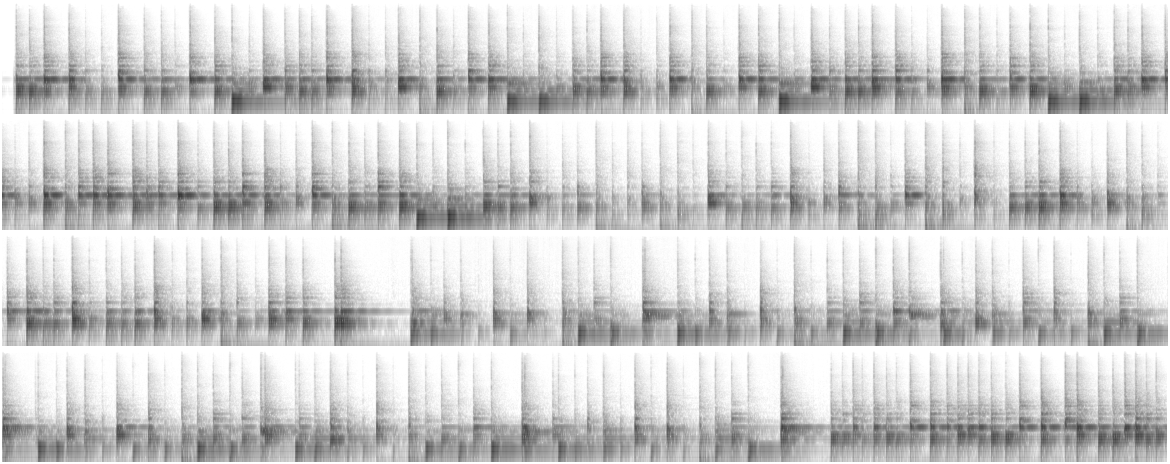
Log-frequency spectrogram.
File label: conga set black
